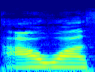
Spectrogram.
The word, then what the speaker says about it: aguas: And it's not awa. Awa is spelled A-G-U-A. Like water. Yeah, like water, A-G-U-A. But awas is A-G-U-A-S.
